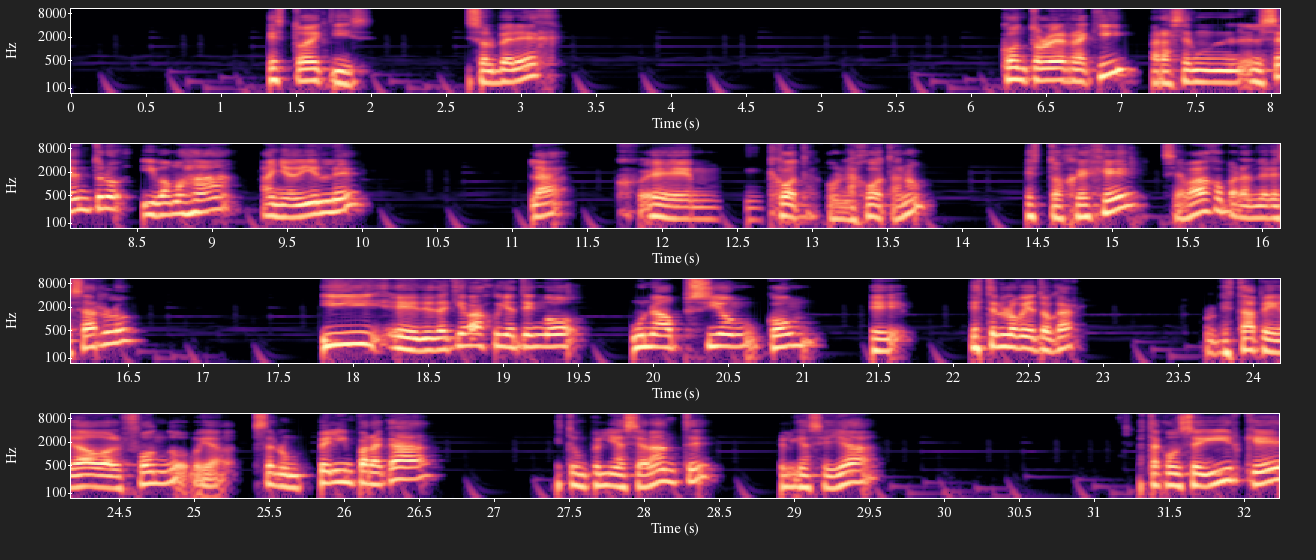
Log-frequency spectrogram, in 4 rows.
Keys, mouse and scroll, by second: 0.4 click, 1.0 right click, 1.7 x, 3.3 middle click, 4.0 middle click, 6.9 ctrl+r, 7.8 middle click, 9.3 click, 10.3 right click, 10.7 shift+right click, 12.8 j, 13.4 middle click, 14.2 right click, 15.1 g, 17.4 middle click, 18.6 right click, 19.3 shift+right click, 19.6 middle click, 20.4 click, 21.9 right click, 24.4 click, 26.6 right click, 27.7 click, 29.0 click, 30.4 right click, 30.8 middle click, 31.5-32.0 scroll down 1, 32.0 scroll down 1.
